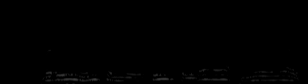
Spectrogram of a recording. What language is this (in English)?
Danish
